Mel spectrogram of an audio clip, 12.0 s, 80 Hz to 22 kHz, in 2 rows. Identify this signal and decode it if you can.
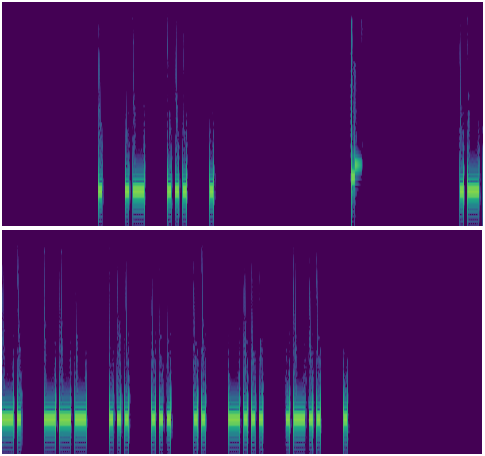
Morse code, heard as a keyed tone, about 25 wpm, spaced as for 18 wpm, 700 Hz. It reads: EASE POSSIBLE
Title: 2x Character Spacing - Top 500 Words - 25wpm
